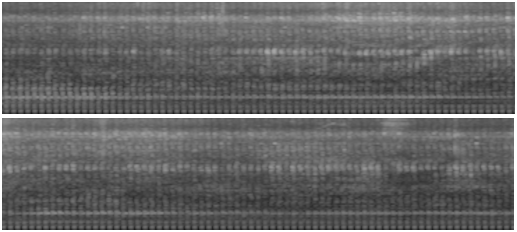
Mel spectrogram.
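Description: Irrigation pump engine running steadily with a fast, even chugging and a constant hum.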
